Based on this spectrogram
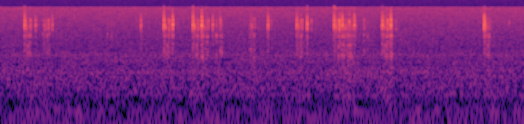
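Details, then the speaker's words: RC drift car steering servo chattering while it should hold still, irregular faint rapid ticking and buzzing, stops when steering right; chatters less in gyro setup demo mode and about twice as much with gyro connected, suspected signal issue; servo not getting hot. "let's see I got one more trick up myle here if I go in the system let's do set up unit demo it's chattering less"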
